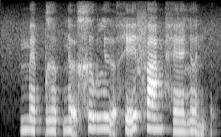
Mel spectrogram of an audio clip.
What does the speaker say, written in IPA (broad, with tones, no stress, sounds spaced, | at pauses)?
m ɛ˨˩ p̚ ɣ ə˨˩ p̚ n ə̰ː˧˨ x ə˧ w l ɨ̰˧˨ ə̯ h ḛ˧˥ f a˧ m h ɛ˨˩ l ə̰˧˨ n ʔ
